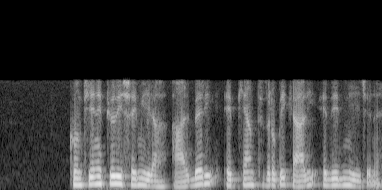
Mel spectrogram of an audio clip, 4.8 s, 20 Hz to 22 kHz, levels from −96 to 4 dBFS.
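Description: Speech with Dialogic VOX ADPCM throughout. Nothing sounds above 3.8 kHz, and gritty hiss follows the voice. The coarse 4-bit steps suggest about 32 kbps at 8,000 samples a second.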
